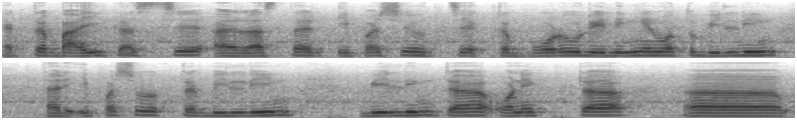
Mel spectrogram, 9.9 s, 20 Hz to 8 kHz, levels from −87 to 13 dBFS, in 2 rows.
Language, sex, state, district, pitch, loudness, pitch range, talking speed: Bengali, female, West Bengal, North 24 Parganas, 170 Hz, -16 LUFS, 160-180 Hz, 140 wpm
